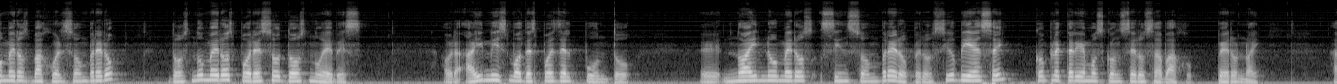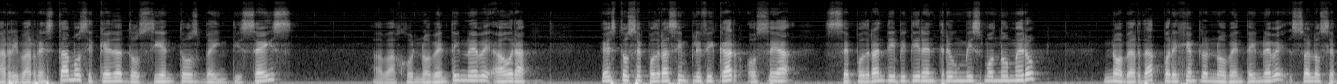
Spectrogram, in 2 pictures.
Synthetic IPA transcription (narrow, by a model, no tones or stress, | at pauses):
ume̞ɾo̞zβaxo̞e̞lso̞mbɾe̞ɾo̞ | d̪oznũme̞ɾo̞spo̞ɾe̞so̞ðo̞znwe̞βe̞s | ao̞ɾa̰ʔaimizmo̞ðe̞spwe̞zðe̞lpunt̪o̞ | eno̞ajnũme̞ɾo̞sːinso̞mbɾe̞ɾo̞pe̞ɾo̞siuβje̞se̞ŋ | ko̞mple̞t̪aɾiamo̞sko̞nse̞ɾosaβaxo̞ | pe̞ɾo̞noa̰j | ariβare̞st̪amo̞sike̞ðad̪o̞sje̞nt̪o̞zbe̞jnt̪isejs | a̰βaxono̞βe̞nt̪ajnwe̞βe̞ʔao̞ɾa | e̞st̪ose̞po̞ðɾasimplifikaɾo̞se̞a | se̞po̞ðɾand̪iβiðiɾe̞nt̪ɾeuŋmizmo̞nũme̞ɾo̞ | no̞βe̞ɾðaðpo̞ɾexe̞mplo̞noβe̞nt̪ajnwe̞βe̞so̞lo̞se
